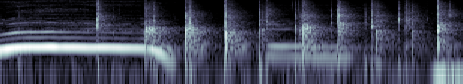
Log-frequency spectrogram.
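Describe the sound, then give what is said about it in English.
Hand clapping: about ten sharp, crisp claps in a quick, slightly uneven rhythm. They follow a sustained tone that slides downward, and a brief low tone sounds under the middle claps. “Please give a warm Up for Discussion round of applause”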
